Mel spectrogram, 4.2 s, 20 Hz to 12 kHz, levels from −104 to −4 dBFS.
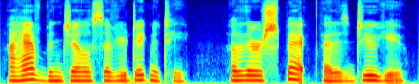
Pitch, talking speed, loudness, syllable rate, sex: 180 Hz, 185 wpm, -19 LUFS, 5.1 syllables/s, female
